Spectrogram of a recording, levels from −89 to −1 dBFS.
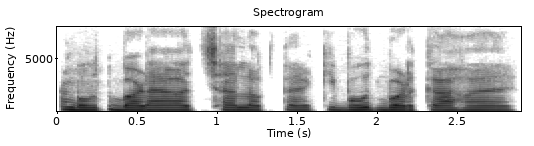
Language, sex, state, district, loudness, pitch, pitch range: Hindi, female, Bihar, Muzaffarpur, -17 LUFS, 205 Hz, 195-210 Hz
